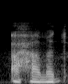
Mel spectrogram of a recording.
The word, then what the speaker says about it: أحمد: Like the name of أحمد, there is سكون on ح, so we don't pronounce it أحمد or أحمد or أحمد, it's أح مد. I stop on أح then مد.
